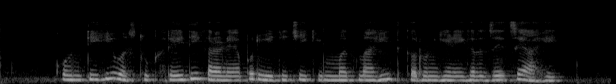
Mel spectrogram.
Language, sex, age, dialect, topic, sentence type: Marathi, female, 31-35, Northern Konkan, banking, statement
